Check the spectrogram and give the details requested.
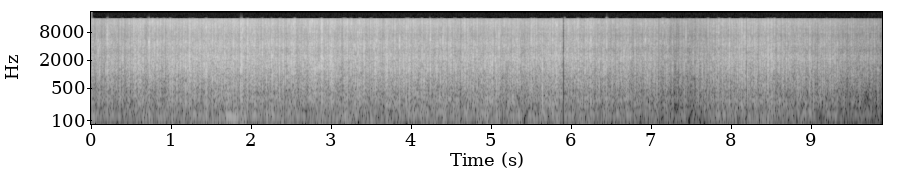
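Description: Heavy rain falling steadily on a tarp flysheet, heard from underneath it as a dense, even hiss of drops on the fabric, easing slightly near the end.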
